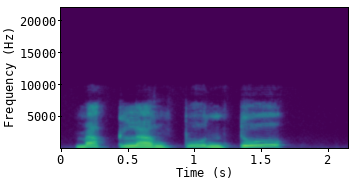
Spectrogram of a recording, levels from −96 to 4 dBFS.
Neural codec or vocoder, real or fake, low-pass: autoencoder, 48 kHz, 32 numbers a frame, DAC-VAE, trained on Japanese speech; fake; 9.9 kHz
